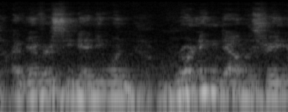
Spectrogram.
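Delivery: ordinary talk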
